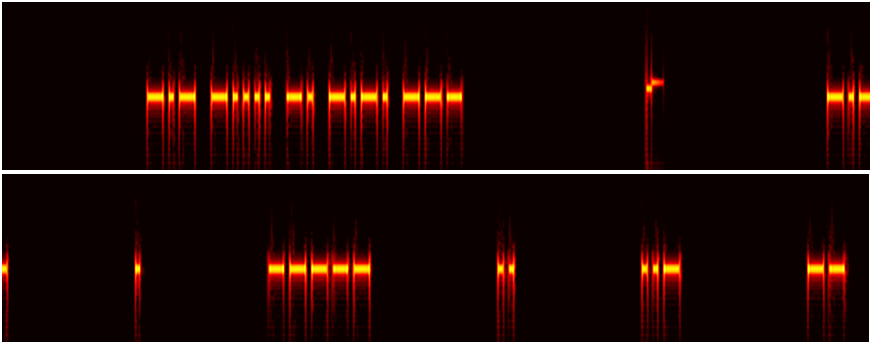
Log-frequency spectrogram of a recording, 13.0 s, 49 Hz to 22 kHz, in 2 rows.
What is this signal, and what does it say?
Morse code, heard as a keyed tone, about 30 wpm, spaced as for 12 wpm, 700 Hz. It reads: K6NCO KE0IUM
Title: USA Call Signs - 8x Character Spacing - 30wpm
